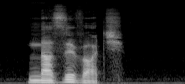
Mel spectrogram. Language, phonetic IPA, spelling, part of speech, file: Polish, [naˈzɨvat͡ɕ], nazywać, verb, Pl-nazywać.ogg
